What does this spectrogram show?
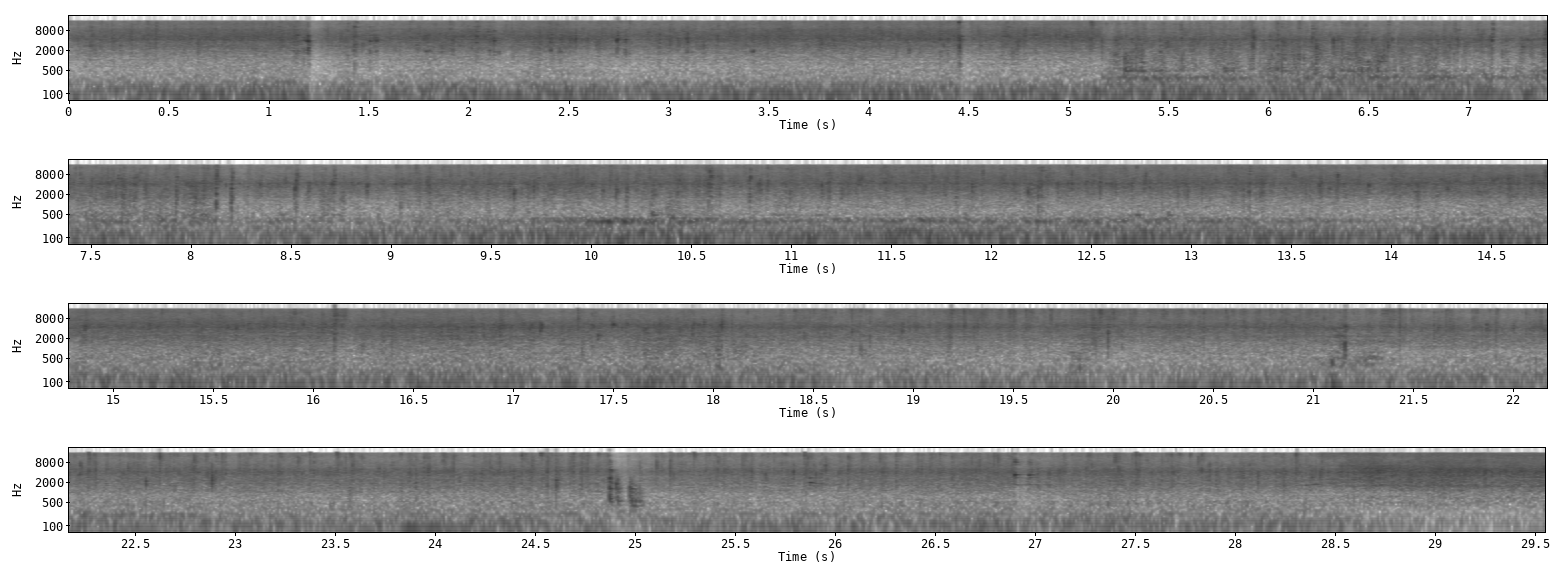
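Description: Yakisoba noodles, cabbage and meat sizzling steadily on a hot metal griddle tray over a gas stove, with a few sharp clicks of the spatula against the pan. Near the end the hiss grows louder as sake is splashed onto the hot tray.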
